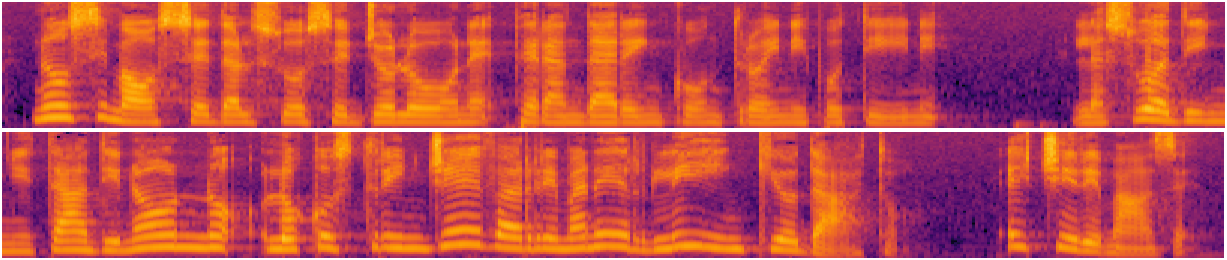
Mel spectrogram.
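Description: Low-voiced woman reading a story. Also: a little mellow. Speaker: narrator.

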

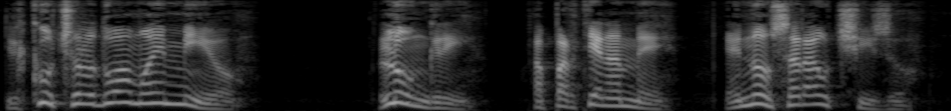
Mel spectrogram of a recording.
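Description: A man's voice: on the high side, animated, a little fast, darkish tone, lightly acted. A man voicing a fierce, protective mother she-wolf in an audiobook, speaking defiantly in a raised voice. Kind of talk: audiobook reading.

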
